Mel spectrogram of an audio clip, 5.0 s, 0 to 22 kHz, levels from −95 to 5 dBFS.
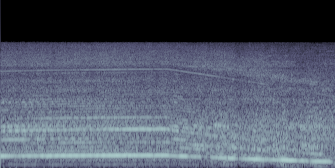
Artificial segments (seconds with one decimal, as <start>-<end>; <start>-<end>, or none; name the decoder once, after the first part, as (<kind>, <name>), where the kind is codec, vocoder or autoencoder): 4.0-4.6 (codec, DAC)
